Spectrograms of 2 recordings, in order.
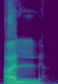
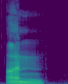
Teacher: نون کا مخرج۔ ان اوپر والے تالو کو جب لام کے لیے زبان لگتی ہے اس سے تھوڑا نیچے نون کی ادائیگی ہوتی ہے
